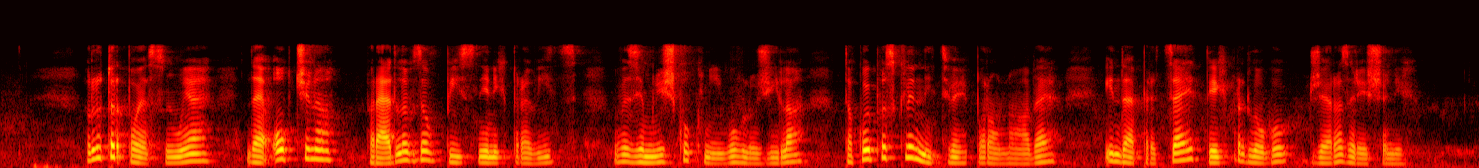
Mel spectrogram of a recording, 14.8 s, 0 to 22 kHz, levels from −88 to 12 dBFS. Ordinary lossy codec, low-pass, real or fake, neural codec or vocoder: none; 7.2 kHz; fake; codec, 16 kHz, 4 kbps, X-Codec, HuBERT features, trained on LibriSpeech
